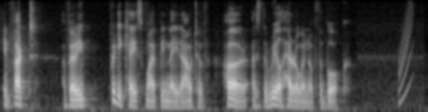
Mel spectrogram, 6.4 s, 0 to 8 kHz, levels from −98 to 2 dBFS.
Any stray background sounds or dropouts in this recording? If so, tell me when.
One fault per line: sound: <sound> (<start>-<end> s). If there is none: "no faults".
sound: chirp (6.0-6.2 s)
